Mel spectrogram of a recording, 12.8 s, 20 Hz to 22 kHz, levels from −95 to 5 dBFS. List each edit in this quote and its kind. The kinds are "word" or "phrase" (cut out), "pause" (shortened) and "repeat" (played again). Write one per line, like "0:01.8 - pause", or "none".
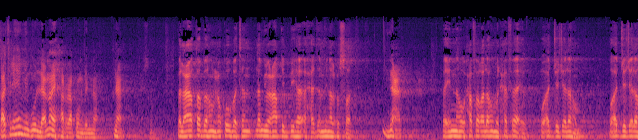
0:03.5 - pause
0:08.7 - pause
